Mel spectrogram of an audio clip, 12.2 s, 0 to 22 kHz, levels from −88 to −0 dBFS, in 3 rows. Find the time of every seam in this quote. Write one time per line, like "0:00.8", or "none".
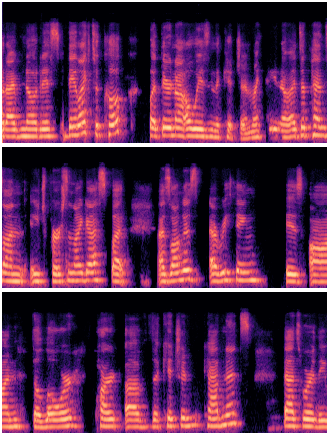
0:03.2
